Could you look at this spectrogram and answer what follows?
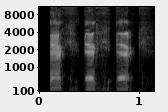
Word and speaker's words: ECH: Just go on YouTube and look up Ek Ek Ek. It's spelled ECH.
